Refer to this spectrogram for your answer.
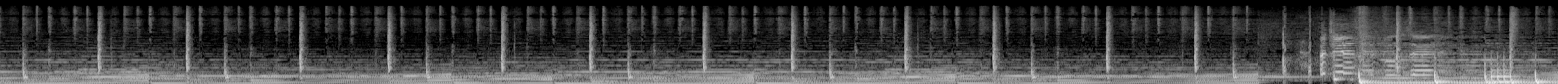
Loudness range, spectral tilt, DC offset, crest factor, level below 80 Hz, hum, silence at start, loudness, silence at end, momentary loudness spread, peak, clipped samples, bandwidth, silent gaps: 6 LU; -5 dB/octave; under 0.1%; 18 dB; -24 dBFS; none; 0 s; -18 LUFS; 0 s; 12 LU; 0 dBFS; under 0.1%; 16.5 kHz; none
